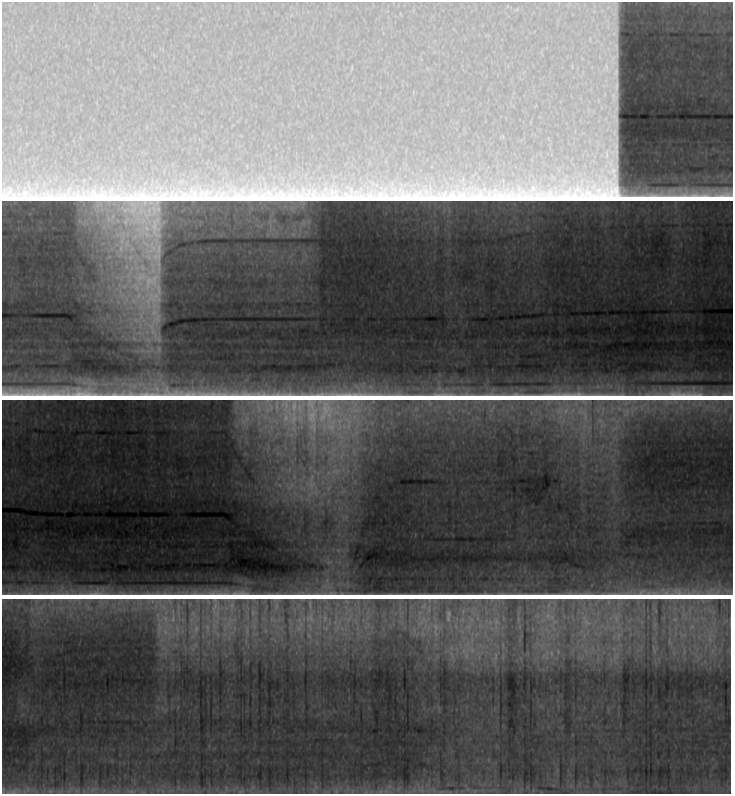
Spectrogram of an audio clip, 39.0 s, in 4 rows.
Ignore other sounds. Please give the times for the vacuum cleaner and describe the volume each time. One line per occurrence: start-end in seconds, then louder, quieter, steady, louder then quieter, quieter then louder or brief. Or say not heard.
8.2-38.9 louder then quieter.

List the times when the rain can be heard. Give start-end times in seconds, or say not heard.
18.0-38.9.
